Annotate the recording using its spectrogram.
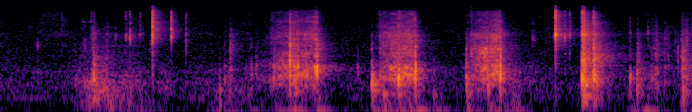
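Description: Boxes scrape and knock against one another as hands move them.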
